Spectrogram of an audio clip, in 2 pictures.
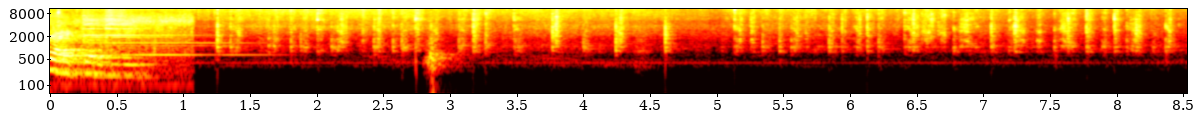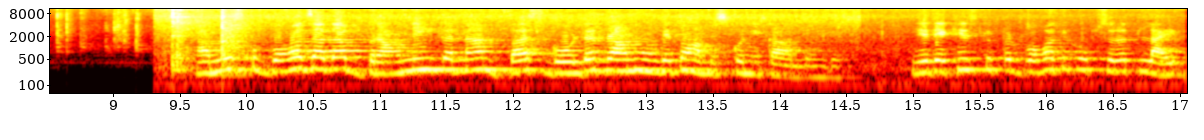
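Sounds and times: onions sizzling in oil: 0.0 - 17.0
metal spoon scraping a pan: 0.4 - 10.2.

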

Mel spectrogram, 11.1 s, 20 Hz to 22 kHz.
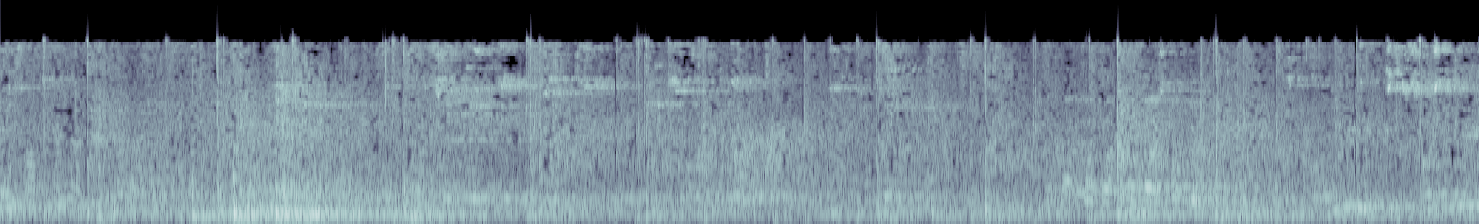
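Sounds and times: players' voices: 0.0 - 11.0
basketball bouncing on court: 0.1 - 11.0.

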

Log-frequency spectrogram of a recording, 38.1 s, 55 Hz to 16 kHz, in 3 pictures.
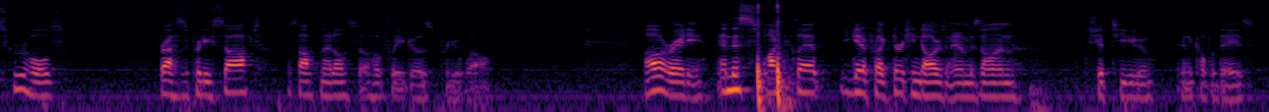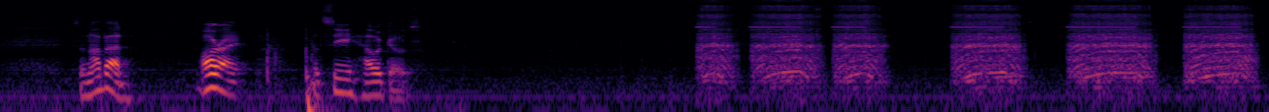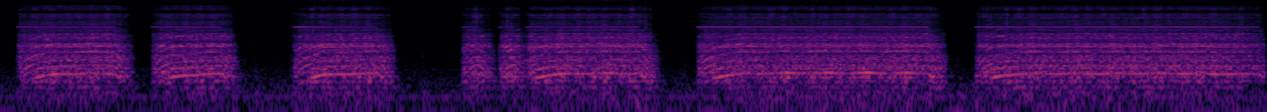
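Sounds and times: power drill whining in bursts: 19.6 - 38.0.

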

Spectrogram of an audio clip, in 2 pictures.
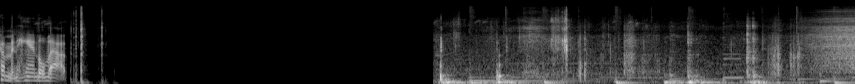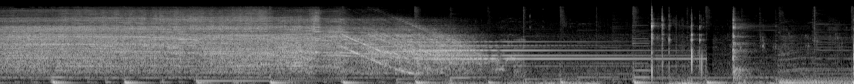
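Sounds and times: miter saw cutting wood: 8.0 - 15.0
saw blade winding down: 8.0 - 15.3.

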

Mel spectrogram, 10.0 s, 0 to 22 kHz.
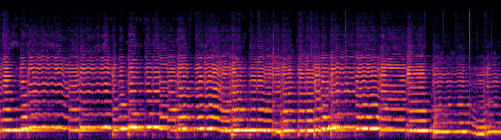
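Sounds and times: bowed string melody: 0.0 - 10.0.

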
